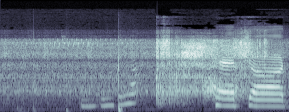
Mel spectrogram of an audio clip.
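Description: A young boy speaks close to a microphone.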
